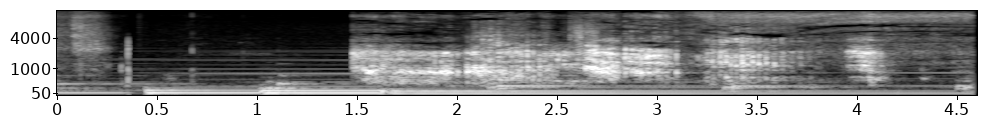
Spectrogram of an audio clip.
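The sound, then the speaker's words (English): A tiger lets out a long, loud, rumbling roar, rising in harsh growling surges over a few seconds with no one speaking. “Looking in Anansi's basket, Tiger roared.”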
